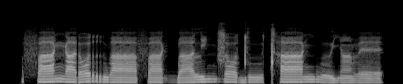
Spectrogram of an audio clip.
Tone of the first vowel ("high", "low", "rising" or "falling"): rising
